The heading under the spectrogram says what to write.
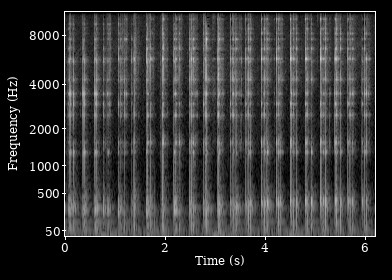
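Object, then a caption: Flat ceramic tile. A handheld, solid, flat square grey ceramic tile is tapped with fingertips on its face and edge. It makes a quick, uneven run of short, dry clinking taps at roughly three per second, each with a bright click over a low tone near 360 Hz that dies away almost at once.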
